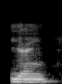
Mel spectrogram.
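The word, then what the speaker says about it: yɛn: Yang. But it's not yen, the N sound at the end of every word is not n. We sound it as if it is a Y or an I.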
